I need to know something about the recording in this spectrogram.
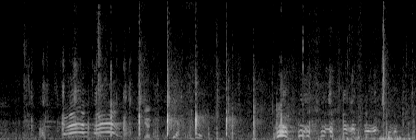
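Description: Young men shout and whoop excitedly outdoors.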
